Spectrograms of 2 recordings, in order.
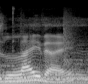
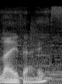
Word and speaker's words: Laufey: This is Layday. It's written L-A-U-F-E-Y, but it's pronounced Layday.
